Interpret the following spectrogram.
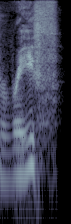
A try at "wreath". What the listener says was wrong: wreath with a th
